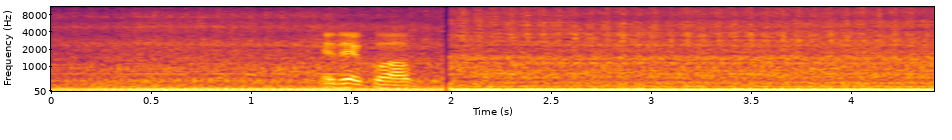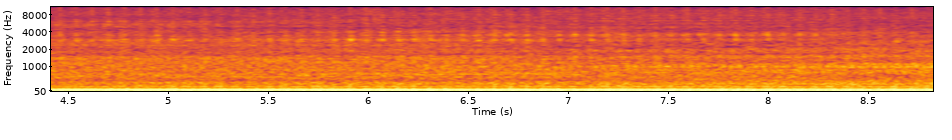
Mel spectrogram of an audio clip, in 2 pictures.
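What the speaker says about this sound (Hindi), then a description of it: "सामने आप देखो किस तरीके से ट्रैक्टर खिंचाई कर रहा है" An Escort Kubota Digitrac tractor engine drones at a steady, heavy low pitch while pulling a load in a field, loud and constant, with someone talking briefly over it.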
